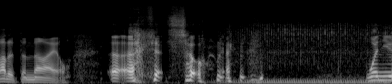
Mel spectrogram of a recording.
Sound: laughs

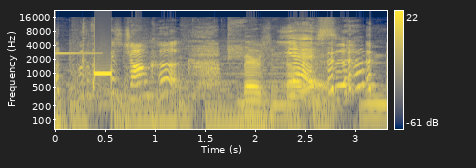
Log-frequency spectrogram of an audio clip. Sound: beep

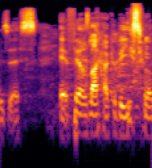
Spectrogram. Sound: audience laughing

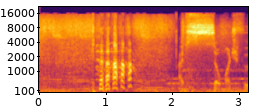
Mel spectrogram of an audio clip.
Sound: laughs

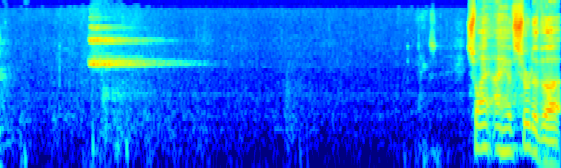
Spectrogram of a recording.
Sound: shoes squeak loudly

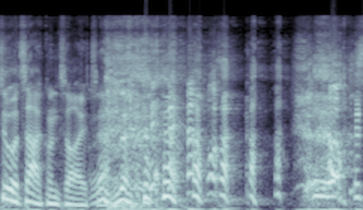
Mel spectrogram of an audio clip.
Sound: laughing

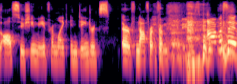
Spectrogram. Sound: laughter

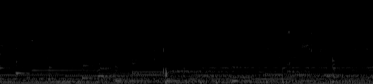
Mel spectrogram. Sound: none

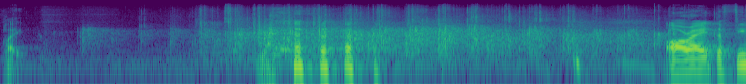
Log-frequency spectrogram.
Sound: audience applauds

